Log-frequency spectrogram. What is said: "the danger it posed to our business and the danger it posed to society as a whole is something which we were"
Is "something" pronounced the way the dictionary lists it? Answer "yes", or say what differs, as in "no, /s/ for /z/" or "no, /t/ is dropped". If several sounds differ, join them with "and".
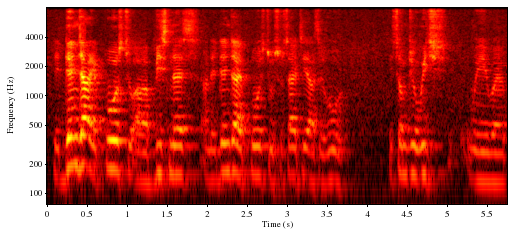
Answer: no, /t/ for /θ/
